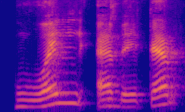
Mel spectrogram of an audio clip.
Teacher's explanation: होठ राउंड होंगे तो हु की आवाज आएगी बहुत अच्छी सी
